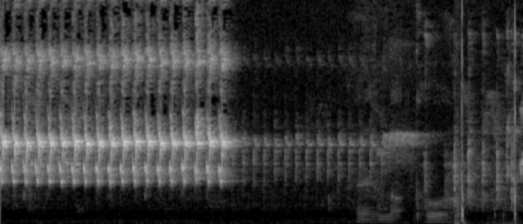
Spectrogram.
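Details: Rapid, even series of high metallic chirps from a lovebird lasting two seconds, followed by softer twittering, with a person's voice and some clicks near the end.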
